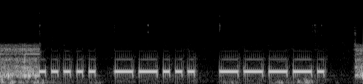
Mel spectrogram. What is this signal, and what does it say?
Morse code, heard as a keyed tone, about 19 wpm, 600 Hz, with radio noise. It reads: 579
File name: attachments / UR4MCK IZ5GVP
